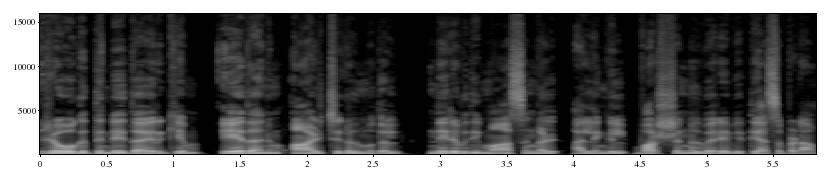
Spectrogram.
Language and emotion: Malayalam, neutral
